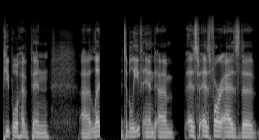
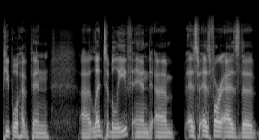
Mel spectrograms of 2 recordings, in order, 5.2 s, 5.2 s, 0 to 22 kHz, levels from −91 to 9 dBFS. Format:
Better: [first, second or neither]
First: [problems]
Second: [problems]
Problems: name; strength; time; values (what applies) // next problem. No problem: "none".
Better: second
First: audio freezing; at 2 s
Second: none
